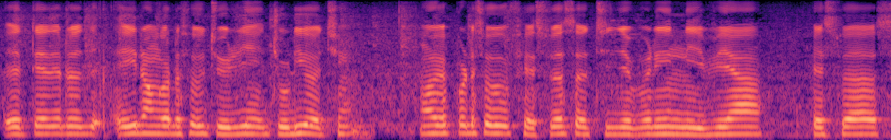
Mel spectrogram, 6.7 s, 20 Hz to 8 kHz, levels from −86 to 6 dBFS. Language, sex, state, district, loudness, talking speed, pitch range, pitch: Odia, male, Odisha, Khordha, -14 LUFS, 150 wpm, 155-165 Hz, 160 Hz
